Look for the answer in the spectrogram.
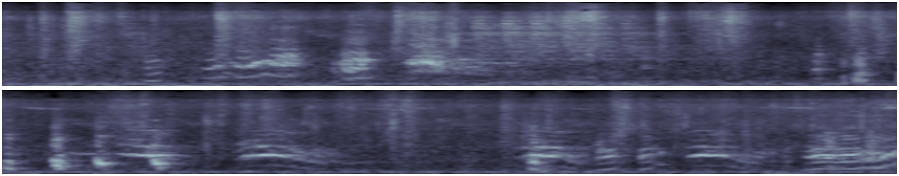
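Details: Backyard chickens pecking at a cabbage, giving scattered clucks and short nasal calls in loose groups, with knocking sounds and a steady low hum.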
